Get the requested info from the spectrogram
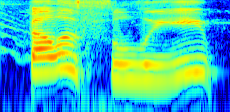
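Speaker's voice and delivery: drawn-out, high, loud disbelief; slow shocked "Fell asleep?" with rising pitch; surprised. Real, not acted. Friend admits falling asleep.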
